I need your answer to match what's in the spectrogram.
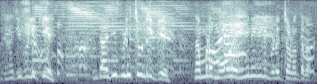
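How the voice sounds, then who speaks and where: A desperate father in a film drama, near tears, calling out names over and over. The voice sits very high and moves quickly, rising and falling with feeling. A film score swells behind him. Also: expressive, loud music behind the voice, over a noisy crowd. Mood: pleading desperate. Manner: urgent, pleading, repeats names. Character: frantic young father pleading with his wife. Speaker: father of a trapped girl.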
